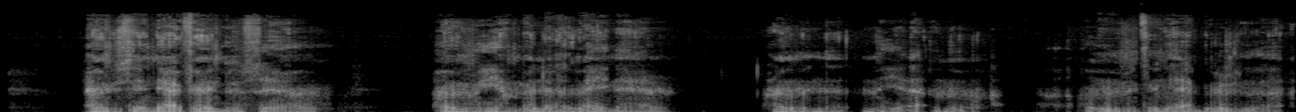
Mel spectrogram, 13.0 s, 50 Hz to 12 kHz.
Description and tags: Creature rest 14/14
Creature, Dragon, Fanatsy, Animal
Animal, Creature, Dragon, Fanatsy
